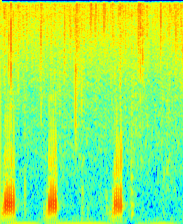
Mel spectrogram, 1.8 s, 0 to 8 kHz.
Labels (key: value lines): label: biophony
recorder: SoundTrap 500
